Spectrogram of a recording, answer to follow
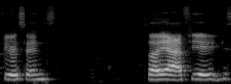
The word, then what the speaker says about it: Person: It's Pierce, spelled Person, but pronounced Pearson.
